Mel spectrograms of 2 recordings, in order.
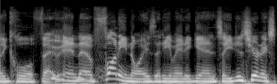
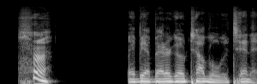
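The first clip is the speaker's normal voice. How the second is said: put-on casual, unbothered, offhand, nonchalant tone; 2 semitones lower than usual. Retelling how a cop reacts to an explosion: imitating a nonchalant cop. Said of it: "he just very nonchalantly".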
